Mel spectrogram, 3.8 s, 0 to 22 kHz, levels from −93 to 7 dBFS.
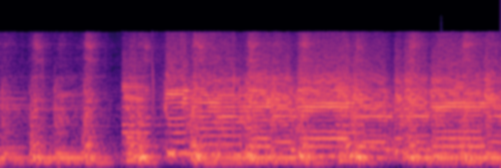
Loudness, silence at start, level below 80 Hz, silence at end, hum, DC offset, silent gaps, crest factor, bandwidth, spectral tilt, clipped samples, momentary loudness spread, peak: -16 LUFS; 0 s; -46 dBFS; 0 s; none; under 0.1%; none; 14 dB; 11.5 kHz; -3.5 dB/octave; under 0.1%; 10 LU; -4 dBFS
